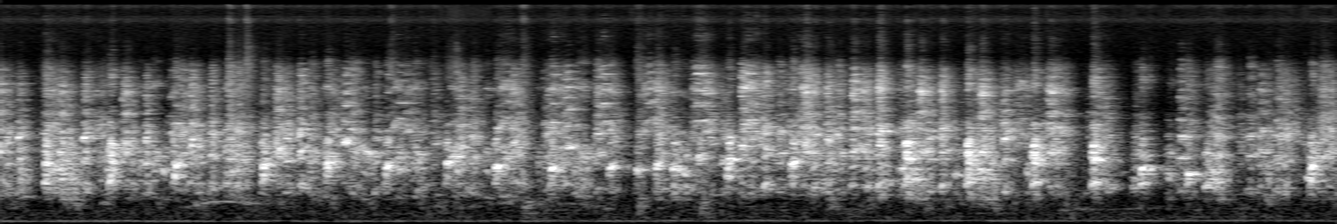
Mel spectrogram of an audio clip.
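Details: Hunting chukar partridge from Shahritus producing continuous dense clucking, notes crowding closely together over ten seconds with steady background noise.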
